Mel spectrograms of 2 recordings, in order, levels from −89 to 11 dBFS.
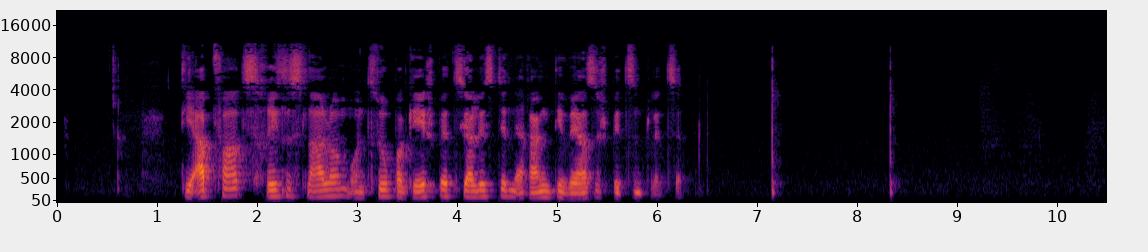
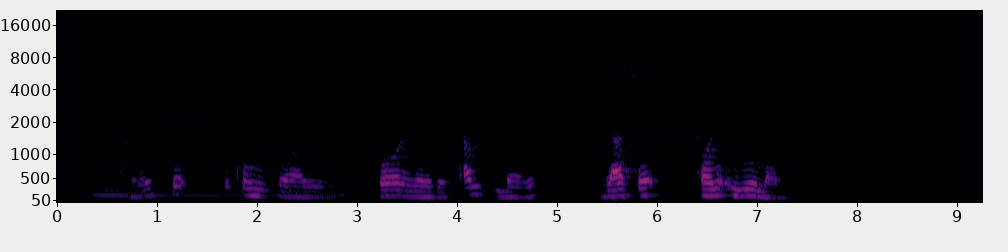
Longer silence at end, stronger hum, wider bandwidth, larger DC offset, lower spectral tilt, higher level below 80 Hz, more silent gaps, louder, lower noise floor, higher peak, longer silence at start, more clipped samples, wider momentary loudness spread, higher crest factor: first, 3.3 s vs 1.95 s; neither; first, 11.5 kHz vs 7.2 kHz; neither; second, -4 dB/octave vs -9 dB/octave; first, -82 dBFS vs under -90 dBFS; second, none vs 2.95-3.23 s, 3.96-4.03 s, 4.33-4.38 s, 4.83-5.44 s, 6.07-6.40 s; first, -29 LUFS vs -60 LUFS; second, -76 dBFS vs under -90 dBFS; first, -6 dBFS vs -40 dBFS; first, 1.25 s vs 0.35 s; neither; first, 18 LU vs 13 LU; about the same, 24 dB vs 22 dB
